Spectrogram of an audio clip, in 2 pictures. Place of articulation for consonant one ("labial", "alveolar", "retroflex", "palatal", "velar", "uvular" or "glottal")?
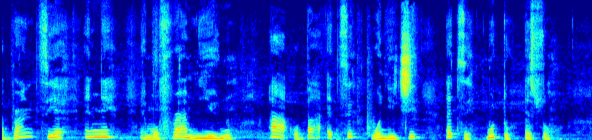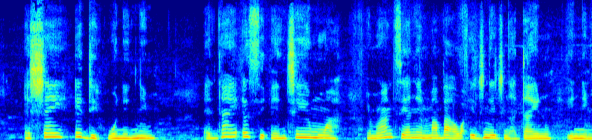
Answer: labial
